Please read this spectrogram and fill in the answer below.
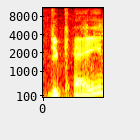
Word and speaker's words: Duquesne: I don't know how to say this team's name, but Duquesne. How do you say that? Duquesne. Is it Duquesne. Duquesne? What a English language is weird. English language is weird, bro. It's Duquesne.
